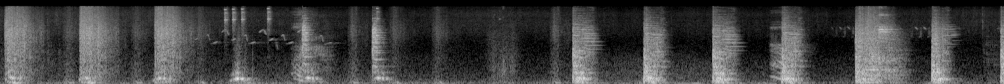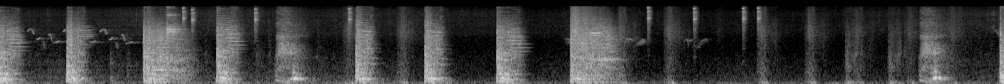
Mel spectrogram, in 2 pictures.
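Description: A weapon strikes creatures with repeated sharp, heavy hits.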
